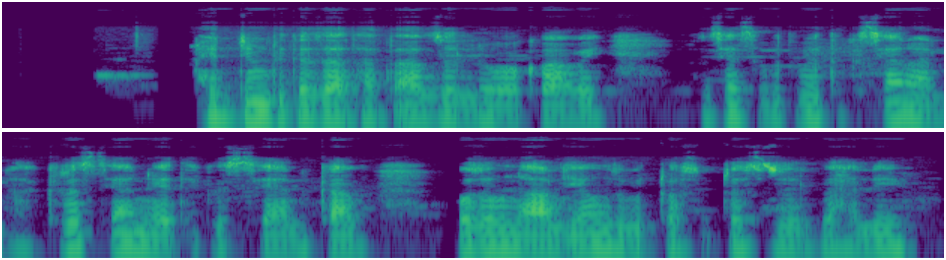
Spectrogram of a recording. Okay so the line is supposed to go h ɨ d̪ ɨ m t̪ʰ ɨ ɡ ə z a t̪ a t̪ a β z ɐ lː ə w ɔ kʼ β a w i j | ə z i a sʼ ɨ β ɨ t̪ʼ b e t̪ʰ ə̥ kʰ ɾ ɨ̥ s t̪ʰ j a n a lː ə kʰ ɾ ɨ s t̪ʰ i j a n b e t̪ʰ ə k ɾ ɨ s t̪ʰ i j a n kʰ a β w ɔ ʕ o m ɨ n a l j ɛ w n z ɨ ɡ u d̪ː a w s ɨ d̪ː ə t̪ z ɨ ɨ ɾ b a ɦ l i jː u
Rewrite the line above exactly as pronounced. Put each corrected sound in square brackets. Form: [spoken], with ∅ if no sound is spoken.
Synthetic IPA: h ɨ d̪ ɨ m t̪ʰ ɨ ɡ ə z a [t̪ʰ] a t̪ a β z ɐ lː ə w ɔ kʼ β a w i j | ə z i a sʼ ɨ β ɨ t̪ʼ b e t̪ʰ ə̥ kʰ ɾ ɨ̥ s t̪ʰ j a n a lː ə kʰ ɾ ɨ s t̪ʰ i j a n b e t̪ʰ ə k ɾ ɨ s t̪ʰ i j a n kʰ a β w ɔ [z] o m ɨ n a l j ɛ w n z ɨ ɡ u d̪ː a w s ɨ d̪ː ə t̪ z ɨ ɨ [l] b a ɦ l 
